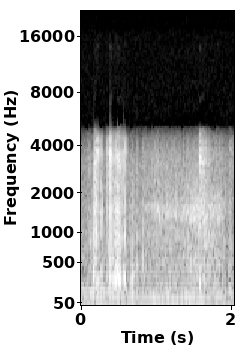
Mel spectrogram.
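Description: Faint rustling and handling noise, with a few soft scrapes in the first half second and another about one and a half seconds in, over a low steady hum.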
